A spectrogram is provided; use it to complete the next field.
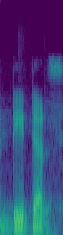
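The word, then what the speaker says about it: Debtors: सब लेनदार हो गए अगला वर्ड है डेटर्स यहां बी साइलेंट रहता है तो इसको डेटर्स पढ़ा जाता है डेटर्स मतलब देनदार जो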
